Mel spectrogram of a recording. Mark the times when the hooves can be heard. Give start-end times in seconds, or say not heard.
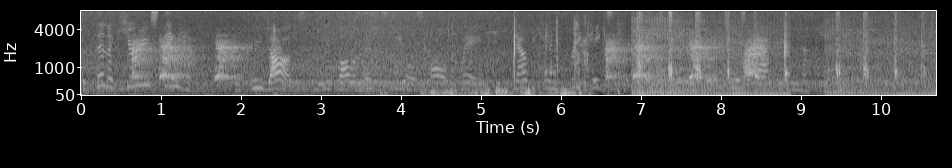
4.2-10.6.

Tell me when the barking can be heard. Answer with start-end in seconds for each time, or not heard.
0.6-2.5, 6.5-8.6.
